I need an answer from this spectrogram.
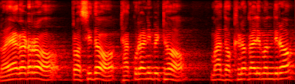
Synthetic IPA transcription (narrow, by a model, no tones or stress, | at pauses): nɔjaɡɔɽɔɾɔpɾɔsid̪ʱɔʈʰakuɾaɽ̃ipiʈʰɔ | mad̪ɔkʰiɽ̃ɔkaɭimɔnd̪iɾɔ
